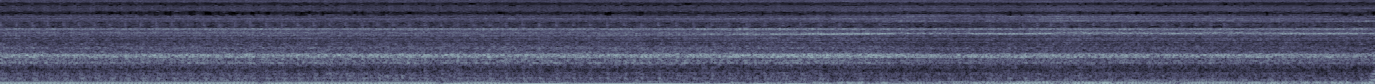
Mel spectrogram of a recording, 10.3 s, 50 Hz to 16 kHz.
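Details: Peugeot 406 hard-starting with compression leak, just after an oil change, oil had been nearly empty (about 1–1.5 L left), temperature normal: steady idle with light fast top-end ticking and a thin squeal, noisy at first likely from lack of oil.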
